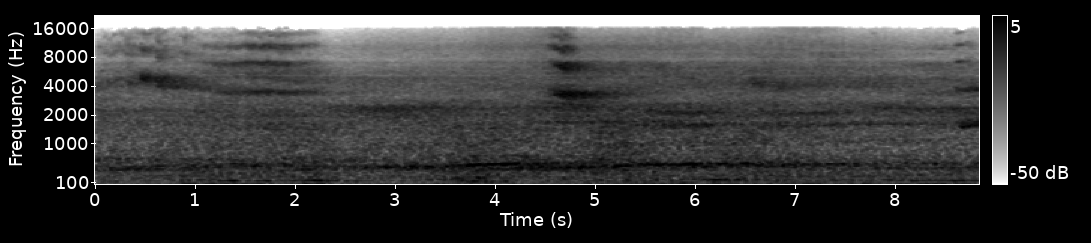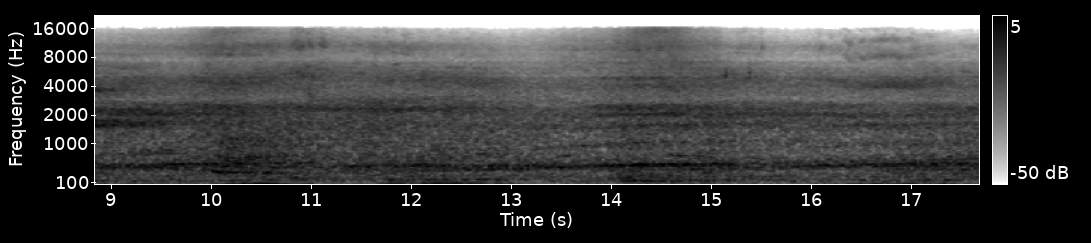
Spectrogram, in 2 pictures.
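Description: Indoor electric go-karts racing: a steady motor whine that slowly rises and falls with speed over a constant rolling noise, with several short high tyre squeals.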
